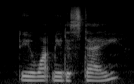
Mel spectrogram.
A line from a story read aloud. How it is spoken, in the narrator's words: Betty asked in an undertone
